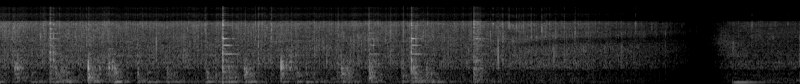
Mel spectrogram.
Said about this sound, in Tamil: இப்போது வெங்காயம் வதங்குதே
